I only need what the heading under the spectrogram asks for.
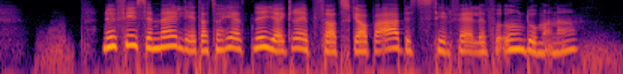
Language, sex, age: Swedish, female, 53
